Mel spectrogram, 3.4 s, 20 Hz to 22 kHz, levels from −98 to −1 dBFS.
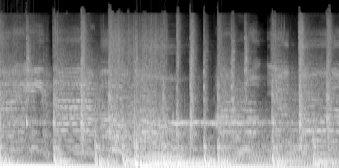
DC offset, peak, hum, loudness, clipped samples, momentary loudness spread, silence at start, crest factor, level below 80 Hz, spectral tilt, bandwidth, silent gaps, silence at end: under 0.1%; 0 dBFS; none; -12 LUFS; 0.6%; 6 LU; 0 s; 8 dB; -10 dBFS; -6 dB/octave; 12 kHz; none; 0 s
